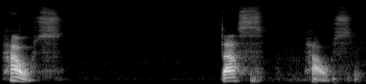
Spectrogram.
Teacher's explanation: The AU sound is an ow sound, not an oi sound as you saw over here in Freund, but ow, as in ow, you've just stood on my toe.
